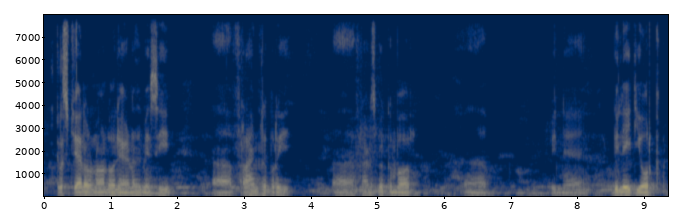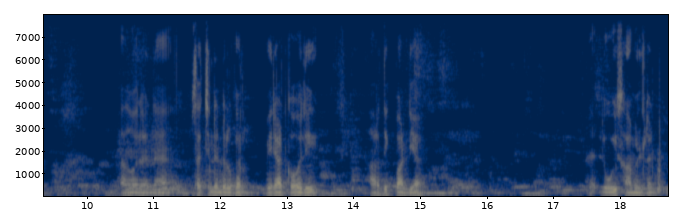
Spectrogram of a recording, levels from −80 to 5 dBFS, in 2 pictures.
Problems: low volume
